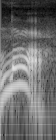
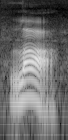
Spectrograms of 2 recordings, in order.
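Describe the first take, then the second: First: LA leaping high in pitch; dramatic accent stress. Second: LA stressed with a smaller pitch lift; less dramatic stress. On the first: Teacher showing the accented first syllable, dramatic stress. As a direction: overdo the accent on LA with a high jump. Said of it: "don't have to be so dramatic". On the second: Teacher toning down the accented syllable, less dramatic stress. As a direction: stress LA without overdoing it. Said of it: "don't have to be so dramatic, but la". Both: Shown as a demonstration.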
